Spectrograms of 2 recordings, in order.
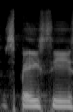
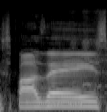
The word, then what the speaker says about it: Spayse: some people say it's Spacey some people say spa phase father just spell it right exact just fella right you can say it however you like so guys we will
